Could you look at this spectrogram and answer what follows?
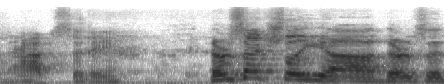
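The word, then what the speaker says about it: ABCDE: He said there's 30 people that have named their kid A, B, C, D, E, and they pronounce it Absidy.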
